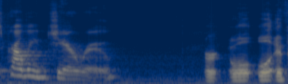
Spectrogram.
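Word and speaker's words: Djeru: Yeah, okay, so I think the D, yes, the D is probably silent.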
